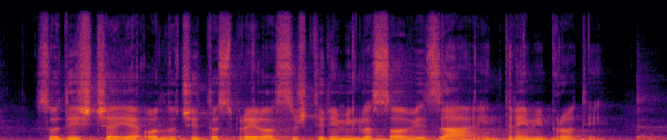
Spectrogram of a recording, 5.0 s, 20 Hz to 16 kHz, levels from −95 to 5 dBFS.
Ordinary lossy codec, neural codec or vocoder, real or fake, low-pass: none; none; real; 14.4 kHz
